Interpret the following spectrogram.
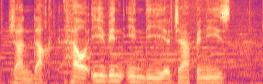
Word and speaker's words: Jeanne d'Arc: or Joan of Arc, but the actual pronunciation of her name is actually Jeanne d'Arc. And you can take my words for it because I am French as well, and this is how we say her name, Jeanne d'Arc.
